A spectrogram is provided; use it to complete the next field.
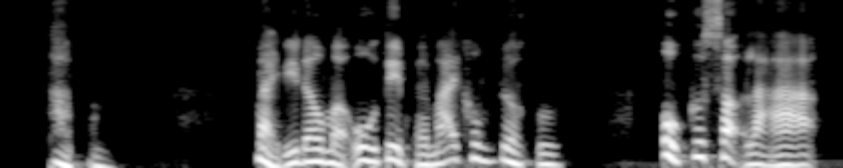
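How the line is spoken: Panicked mother's voice. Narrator (Vietnamese): mẹ ông vội vàng ôm chầm lấy con nói bằng giọng hoảng hốt

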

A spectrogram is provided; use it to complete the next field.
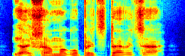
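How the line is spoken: Barked. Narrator (Russian): рявкнул на него Брас

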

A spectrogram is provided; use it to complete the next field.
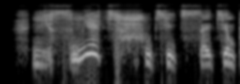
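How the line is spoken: Hiss. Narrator (Russian): прошипел Горлум

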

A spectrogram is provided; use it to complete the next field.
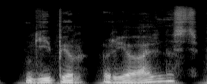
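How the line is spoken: Muttered. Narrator (Russian): пробормотала она

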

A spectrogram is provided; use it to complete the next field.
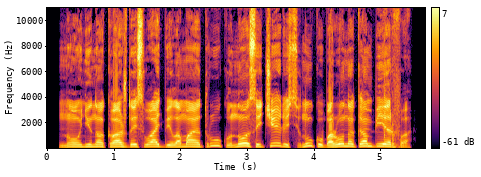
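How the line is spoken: Gloomy mutter. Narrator (Russian): мрачно пробормотал Жмых

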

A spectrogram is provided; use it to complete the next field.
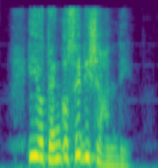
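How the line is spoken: Exclaiming. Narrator (Italian): esclamai

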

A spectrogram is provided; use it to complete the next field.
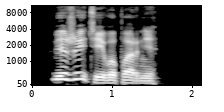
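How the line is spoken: Lazy yawn, young woman. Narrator (Russian): лениво зевнула красотка

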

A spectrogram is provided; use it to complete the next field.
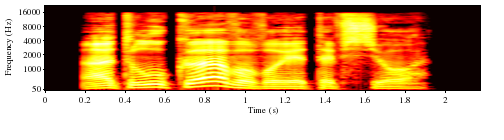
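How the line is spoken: Grumbling. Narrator (Russian): проворчал Муром

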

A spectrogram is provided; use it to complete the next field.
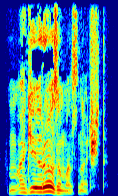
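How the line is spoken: Mutter. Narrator (Russian): пробормотал мастер Даэ

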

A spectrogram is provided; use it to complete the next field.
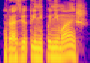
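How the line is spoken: Shouting. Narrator (Russian): закричал Карамон

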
